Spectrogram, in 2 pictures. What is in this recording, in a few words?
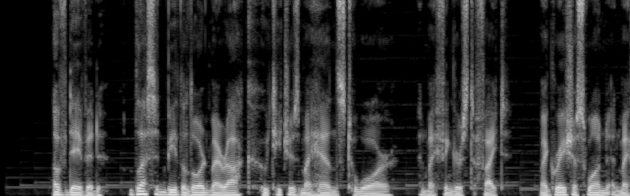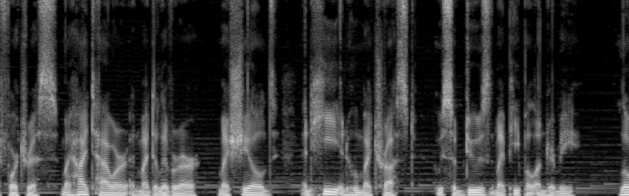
poetry and prayer psalm english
